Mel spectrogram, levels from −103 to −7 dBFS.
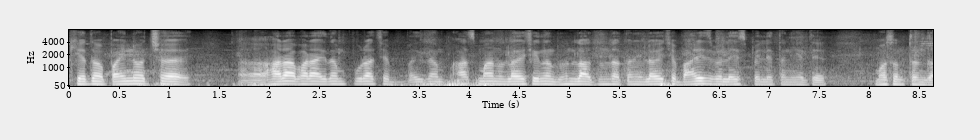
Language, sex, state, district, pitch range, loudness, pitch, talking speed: Maithili, male, Bihar, Samastipur, 125-140 Hz, -19 LUFS, 130 Hz, 195 wpm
